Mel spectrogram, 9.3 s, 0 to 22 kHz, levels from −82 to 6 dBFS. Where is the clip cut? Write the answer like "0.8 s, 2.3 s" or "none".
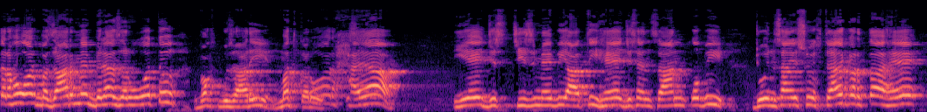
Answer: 3.4 s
